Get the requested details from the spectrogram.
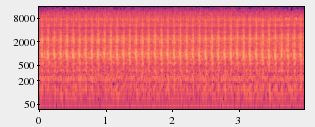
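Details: BMW 5 Series F10 with N52B25 engine at cold idle: sharp, even knock about two and a half times a second from the oil pump; fix is oil pump replacement.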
